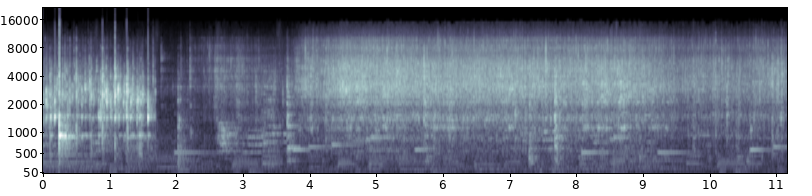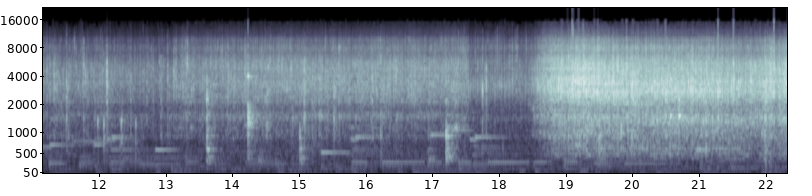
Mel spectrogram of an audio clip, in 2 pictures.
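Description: Spice paste frying in hot oil in a nonstick pan, sizzling steadily while a spatula stirs it, with occasional sharp scrapes and taps. The sizzle sets in about four seconds in and grows louder near the end.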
